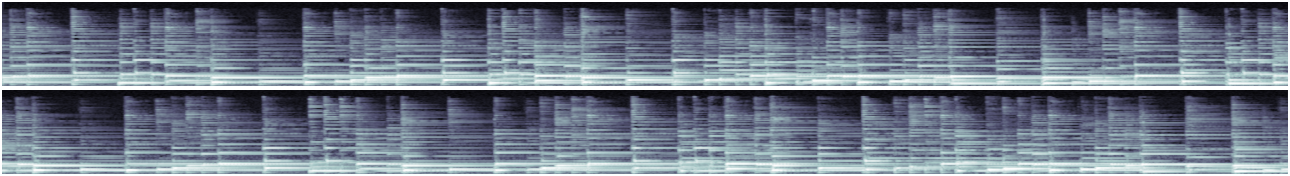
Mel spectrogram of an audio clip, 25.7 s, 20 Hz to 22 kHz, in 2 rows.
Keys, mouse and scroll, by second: 8.2 ctrl+z, 20.6 ctrl+z, 22.9 ctrl+z, 24.1 ctrl+shift+z.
